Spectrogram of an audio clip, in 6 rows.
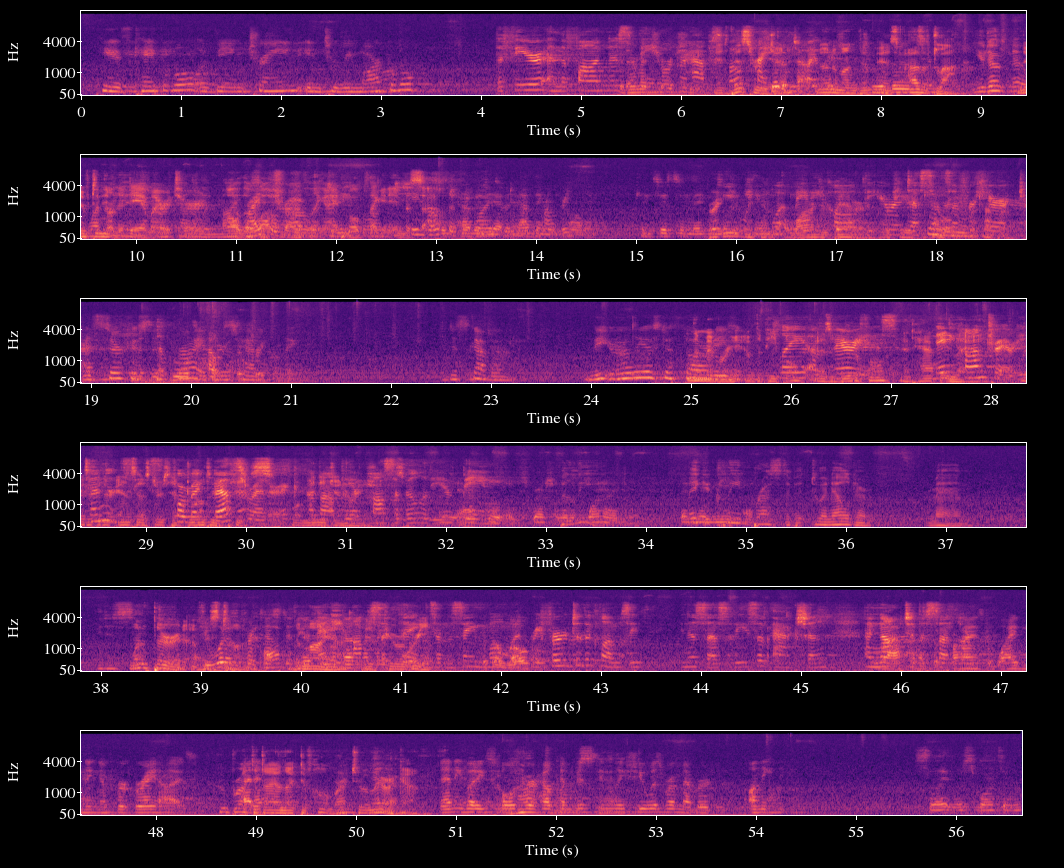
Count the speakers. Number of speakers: nine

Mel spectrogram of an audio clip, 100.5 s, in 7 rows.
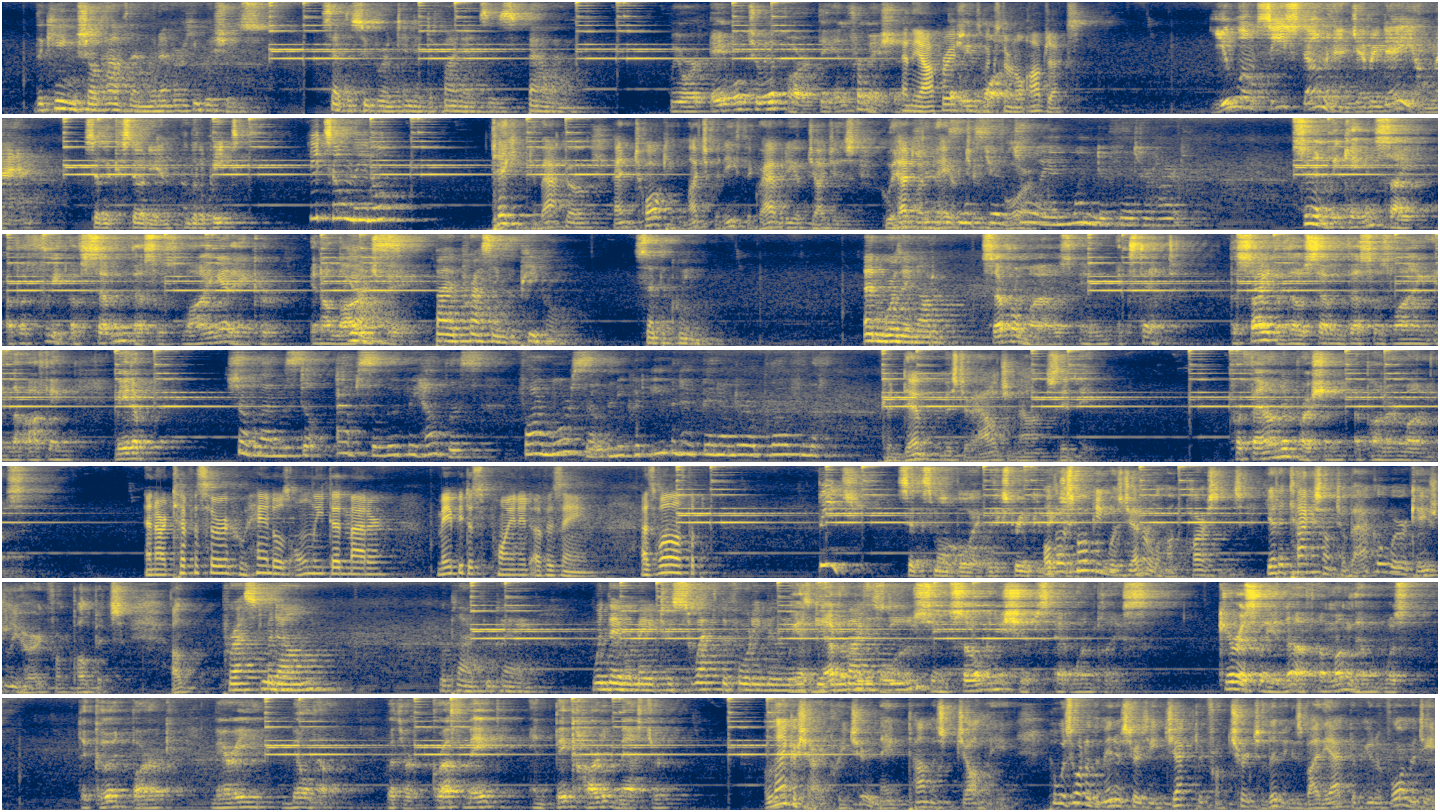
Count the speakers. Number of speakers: six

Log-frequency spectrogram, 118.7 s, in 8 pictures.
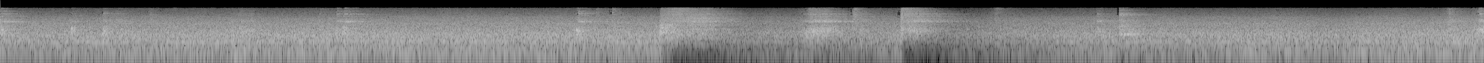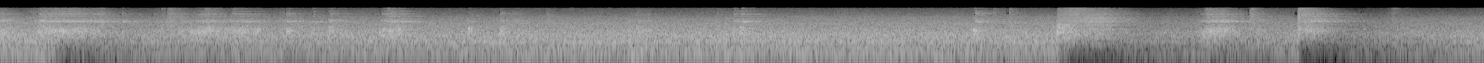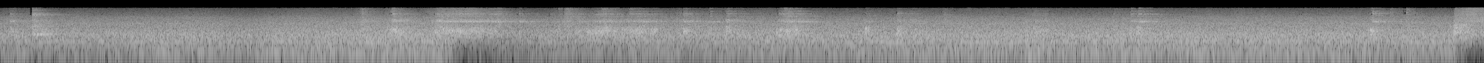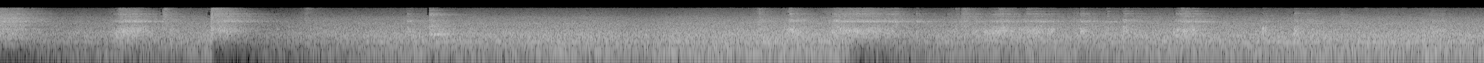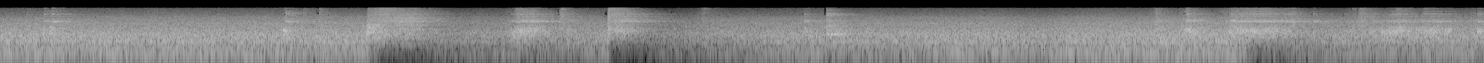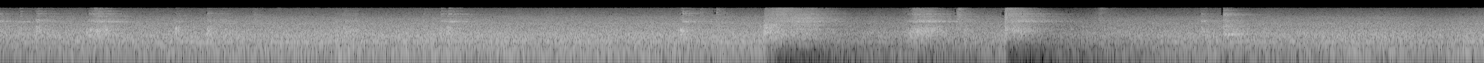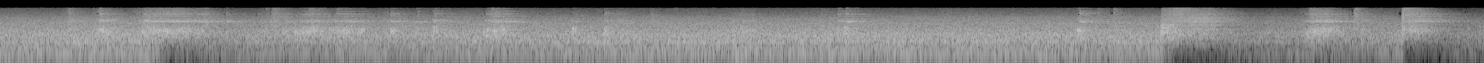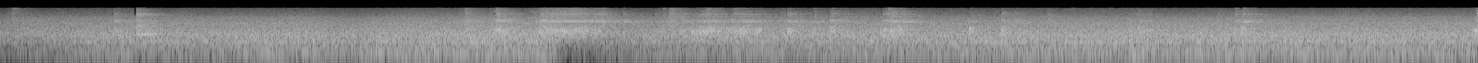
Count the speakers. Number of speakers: zero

